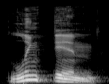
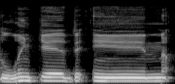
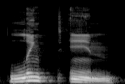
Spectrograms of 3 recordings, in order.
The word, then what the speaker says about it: LinkedIn: go over in class LinkedIn it's not linked 'add in or something like that the pronounciation linked in LinkedIn and it kind of sounds like din so move the D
